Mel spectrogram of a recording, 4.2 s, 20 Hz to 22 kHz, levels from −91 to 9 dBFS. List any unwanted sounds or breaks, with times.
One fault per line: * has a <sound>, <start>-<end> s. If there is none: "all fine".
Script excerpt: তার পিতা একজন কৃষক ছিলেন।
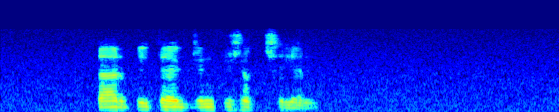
all fine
